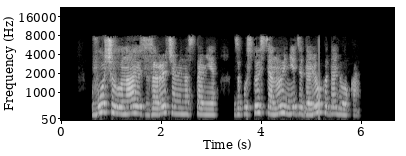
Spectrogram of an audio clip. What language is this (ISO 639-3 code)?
bel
